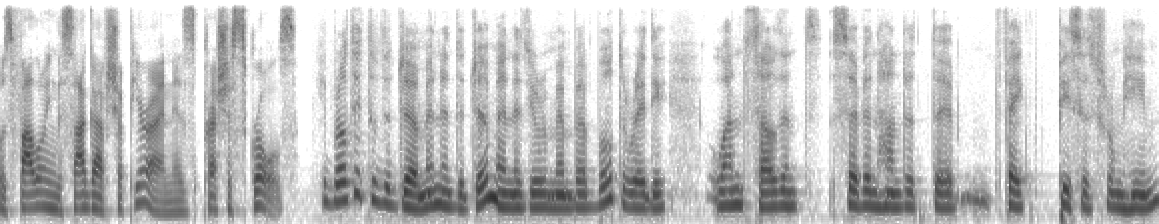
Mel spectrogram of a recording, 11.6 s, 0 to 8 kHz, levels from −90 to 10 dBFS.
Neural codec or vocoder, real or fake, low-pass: none; real; 7.2 kHz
